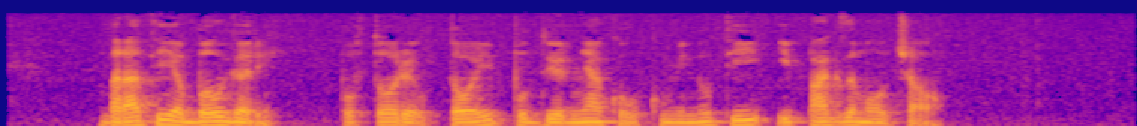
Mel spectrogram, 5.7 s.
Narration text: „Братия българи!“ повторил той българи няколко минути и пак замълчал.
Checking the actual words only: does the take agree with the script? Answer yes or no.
no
